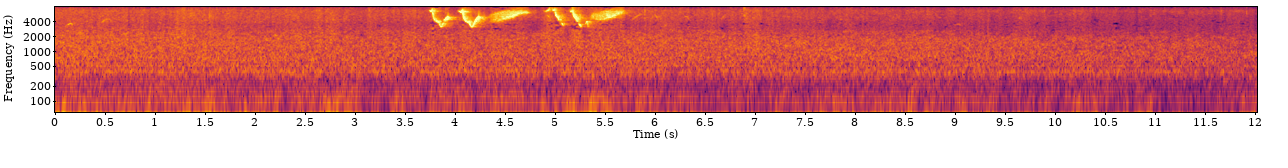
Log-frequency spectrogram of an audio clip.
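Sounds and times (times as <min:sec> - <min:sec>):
songbird calling: 0:00.0 - 0:00.6, 0:03.7 - 0:06.4
low background noise: 0:00.0 - 0:12.0.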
